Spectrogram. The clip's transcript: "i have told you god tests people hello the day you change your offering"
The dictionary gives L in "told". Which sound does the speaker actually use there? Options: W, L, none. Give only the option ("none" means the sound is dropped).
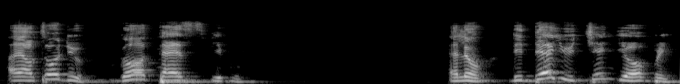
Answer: L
